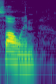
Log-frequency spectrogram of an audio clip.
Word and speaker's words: Samhain: Over time, Samhain, and I know it's that word up there is pronounced Samhain.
